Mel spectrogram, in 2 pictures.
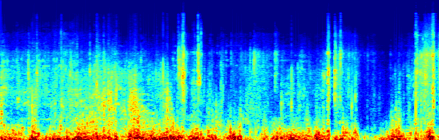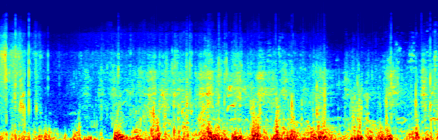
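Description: A horse galloping, its hoofbeats buried under loud wind buffeting and knocking on a camera carried by the rider, in a dense run of irregular thumps.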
